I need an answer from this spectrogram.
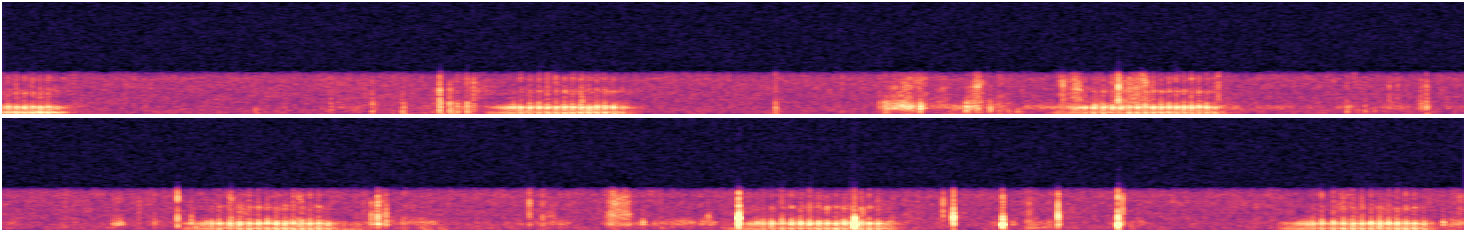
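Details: A sleeping dog snores steadily. Rasping, buzzy breaths come roughly every two to three seconds, with faint clicks and rustles between them.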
